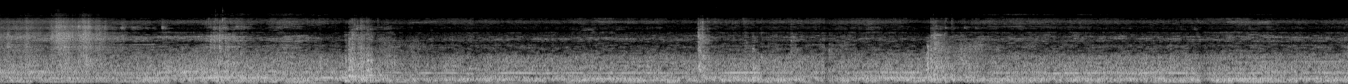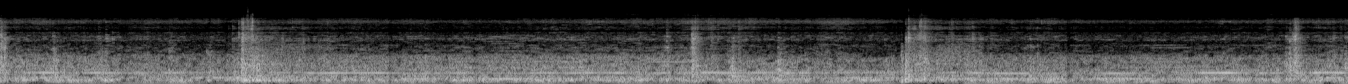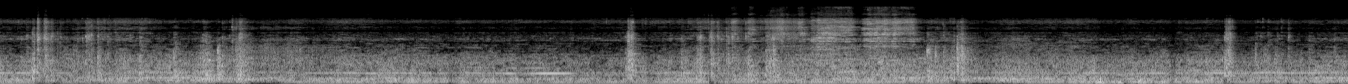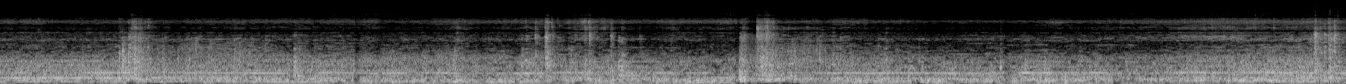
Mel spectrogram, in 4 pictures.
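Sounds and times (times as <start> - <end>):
heavy diesel machinery running: 0.0 - 53.9
machinery rattling: 33.0 - 44.0.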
